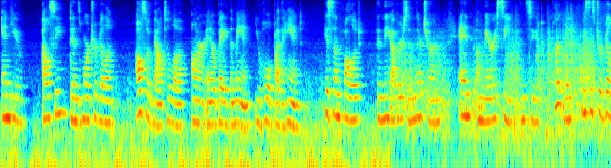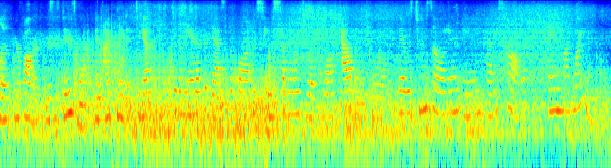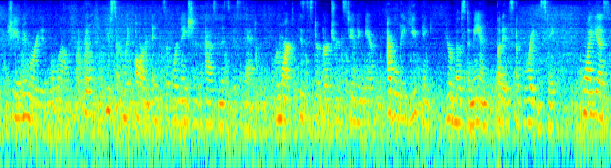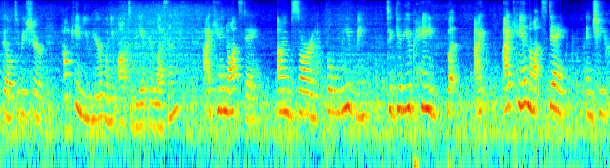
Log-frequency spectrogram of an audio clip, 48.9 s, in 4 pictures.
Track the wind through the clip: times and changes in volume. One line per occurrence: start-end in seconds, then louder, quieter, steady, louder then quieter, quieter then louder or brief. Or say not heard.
0.0-48.8 louder then quieter.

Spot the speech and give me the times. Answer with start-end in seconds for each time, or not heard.
0.0-48.8.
